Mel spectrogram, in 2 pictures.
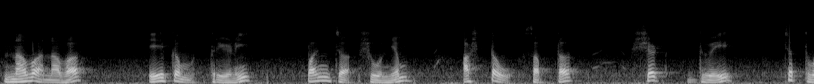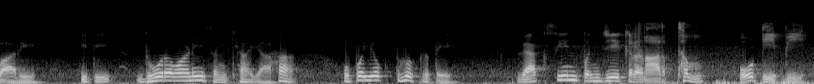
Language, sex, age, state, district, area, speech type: Sanskrit, male, 30-45, Karnataka, Chikkamagaluru, urban, read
